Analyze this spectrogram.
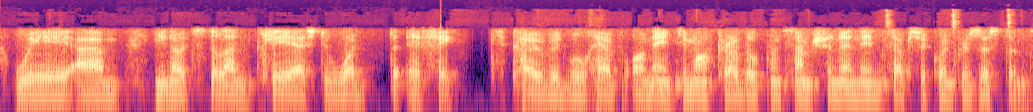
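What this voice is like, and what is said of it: South African accent. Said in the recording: “accent that, yes, it is. It is a South African accent.”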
